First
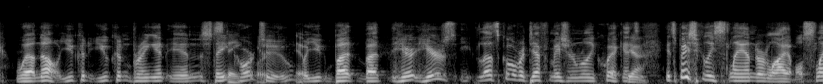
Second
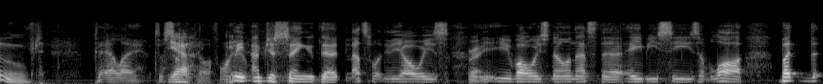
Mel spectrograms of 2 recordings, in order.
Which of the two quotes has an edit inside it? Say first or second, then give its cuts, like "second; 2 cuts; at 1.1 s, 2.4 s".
second; 2 cuts; at 2.3 s, 3.5 s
